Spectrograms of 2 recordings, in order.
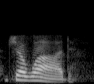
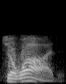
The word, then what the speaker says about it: Jaouad: I know how to pronounce the first name, but her name is Suleika, S-U-L-E. It's Suleika... – Here, the pronunciation, actually, the New York Times has the correct pronunciation. – What is it? – Suleika Jawad. – Jawad. Mm-hmm. J-A-O-U-A-D.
